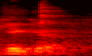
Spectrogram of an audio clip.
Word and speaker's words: giga: and then another three steps up would be gigger it is pronounced gigger not all right and it is capital letters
